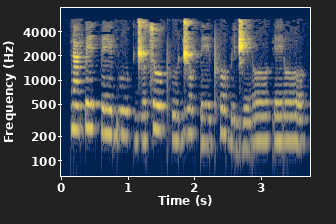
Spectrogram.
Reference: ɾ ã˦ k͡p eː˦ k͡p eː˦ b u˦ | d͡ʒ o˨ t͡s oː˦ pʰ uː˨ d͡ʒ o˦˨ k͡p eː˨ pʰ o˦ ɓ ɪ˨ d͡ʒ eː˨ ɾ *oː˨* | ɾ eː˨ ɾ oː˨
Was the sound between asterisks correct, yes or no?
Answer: no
